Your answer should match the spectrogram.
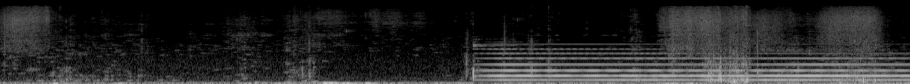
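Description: After a few seconds of soft rustling and hiss, a meditation bell is struck once during a sitting meditation and rings with a clear, sustained, shimmering tone that lingers steadily until the end.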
